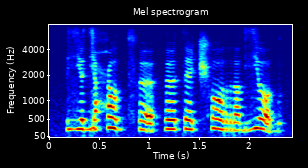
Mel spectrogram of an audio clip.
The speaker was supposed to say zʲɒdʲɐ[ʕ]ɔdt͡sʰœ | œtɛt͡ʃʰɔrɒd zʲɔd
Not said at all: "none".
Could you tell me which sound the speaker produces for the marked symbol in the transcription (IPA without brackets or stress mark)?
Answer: ħ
